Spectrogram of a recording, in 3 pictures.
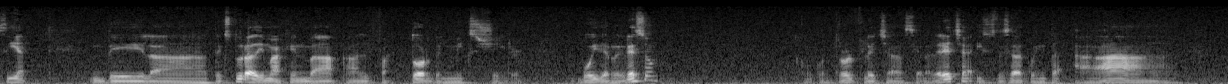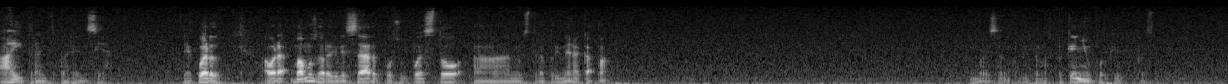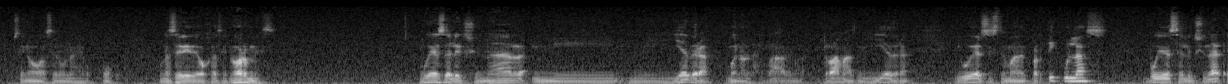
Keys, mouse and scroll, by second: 1.9-4.6 drag, 8.1 ctrl+Right, 10.6-13.8 middle drag, 15.5 click, 17.1 click, 21.4 s, 22.9 click, 24.6 click, 25.6-27.3 drag, 27.3-27.8 scroll up 1, 28.4 right click, 29.1 shift+middle click, 30.2 shift+right click, 32.6 middle click, 34.2 click, 35.1 click.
